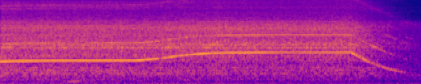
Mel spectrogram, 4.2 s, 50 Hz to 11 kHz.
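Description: Easine by ILIFE M50 cordless handheld vacuum running with a steady whine on its low power setting. About a second and a half in it is switched to the higher power setting and the whine steps up in pitch. Near the end it is switched off and the motor winds down.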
